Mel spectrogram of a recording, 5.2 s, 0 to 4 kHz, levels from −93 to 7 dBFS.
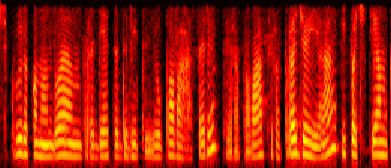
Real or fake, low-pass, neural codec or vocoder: real; 3.6 kHz; none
